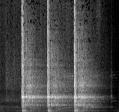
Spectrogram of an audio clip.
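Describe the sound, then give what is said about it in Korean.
Three sharp gavel strikes, evenly spaced about half a second apart, each a loud wooden crack followed by a brief ringing decay, with no voices; Speaker Park Byeong-seok's gavel adjourning a session of South Korea's National Assembly at midnight. “네, 망치 소리 두 번 들으셨습니다.”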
